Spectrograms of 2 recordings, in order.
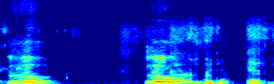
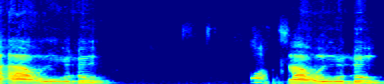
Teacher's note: نرمی سے ایسے پڑھیں گے کہ زبان کی نوک، زبان کی یہ جو نوک ہے نا سامنے، یہ نوک آپ کے اوپر والے دو دانتوں کے یہ کنارے پہ لگانی ہے. نرمی سے، نرمی سے ذو ذو.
